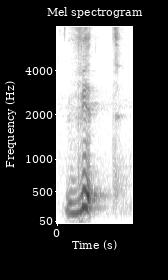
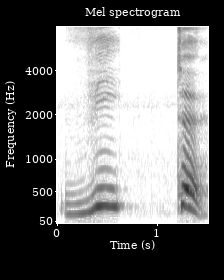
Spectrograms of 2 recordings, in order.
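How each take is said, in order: First: The final e is silent. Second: The final e is pronounced as a syllable. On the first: This is the everyday spoken form. "On le dit très rapidement" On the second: This form helps with spelling. "Lors de la dictée, je vais te dire vite"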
